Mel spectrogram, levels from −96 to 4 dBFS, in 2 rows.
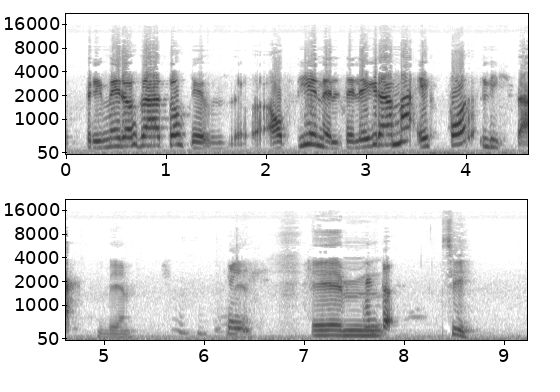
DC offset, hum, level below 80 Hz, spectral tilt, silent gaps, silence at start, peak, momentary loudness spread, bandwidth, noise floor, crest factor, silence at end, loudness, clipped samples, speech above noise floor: under 0.1%; none; -52 dBFS; -4.5 dB/octave; none; 0.2 s; -8 dBFS; 21 LU; 14 kHz; -50 dBFS; 16 dB; 0.6 s; -22 LUFS; under 0.1%; 27 dB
